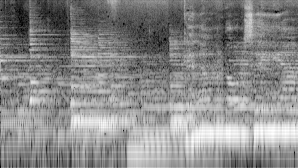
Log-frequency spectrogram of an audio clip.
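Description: Live pop-rock music from a keyboard and guitar duo, played through PA speakers. It gets louder about a second in.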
